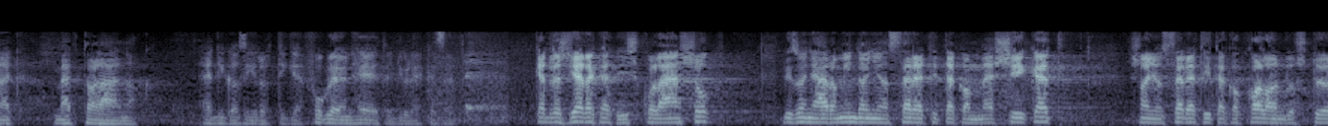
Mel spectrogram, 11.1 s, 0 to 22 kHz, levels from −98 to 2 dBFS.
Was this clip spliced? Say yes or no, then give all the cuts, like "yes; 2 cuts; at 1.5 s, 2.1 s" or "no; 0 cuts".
yes; 2 cuts; at 5.1 s, 6.5 s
